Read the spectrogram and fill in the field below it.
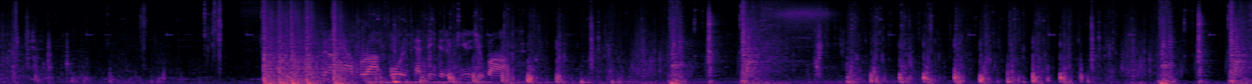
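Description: Footsteps thud quickly across a hard floor.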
